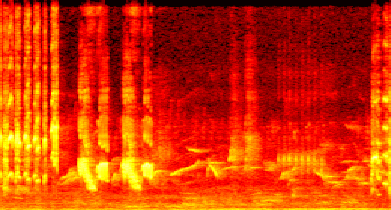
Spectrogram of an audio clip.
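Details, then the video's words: Oriental magpie-robin song used to rile other magpie-robins: a rapid rattling burst, then several loud, sweeping squawk-like whistles, quiet chirps from other birds, and another harsh burst at the end. "SUARA BURUNG KACER GACOR ngeplay santai MANGGIL kacer auto KONSLET buka ekor TERAPI KACER agar EMOSI"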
